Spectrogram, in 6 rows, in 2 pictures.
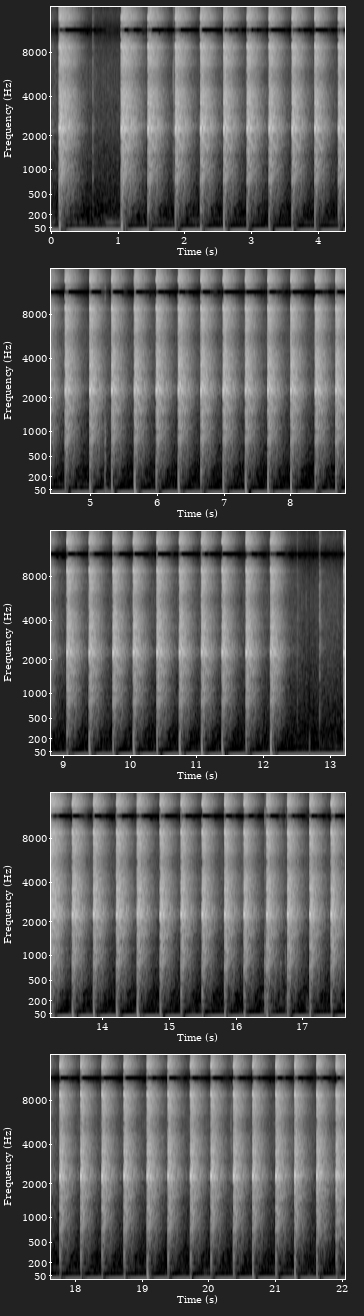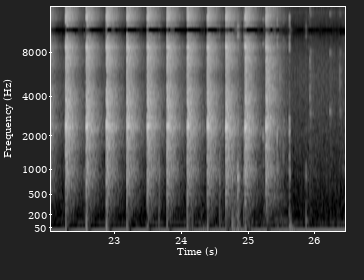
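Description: High-voltage capacitor-discharge sparks snapping across a modified spark plug and its trigger spark gap, fired by a reed-switch and TIP42 coil circuit, with the plug wet from sprayed water. Sharp, evenly spaced snaps at about three a second, with a brief pause about halfway through before they resume.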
